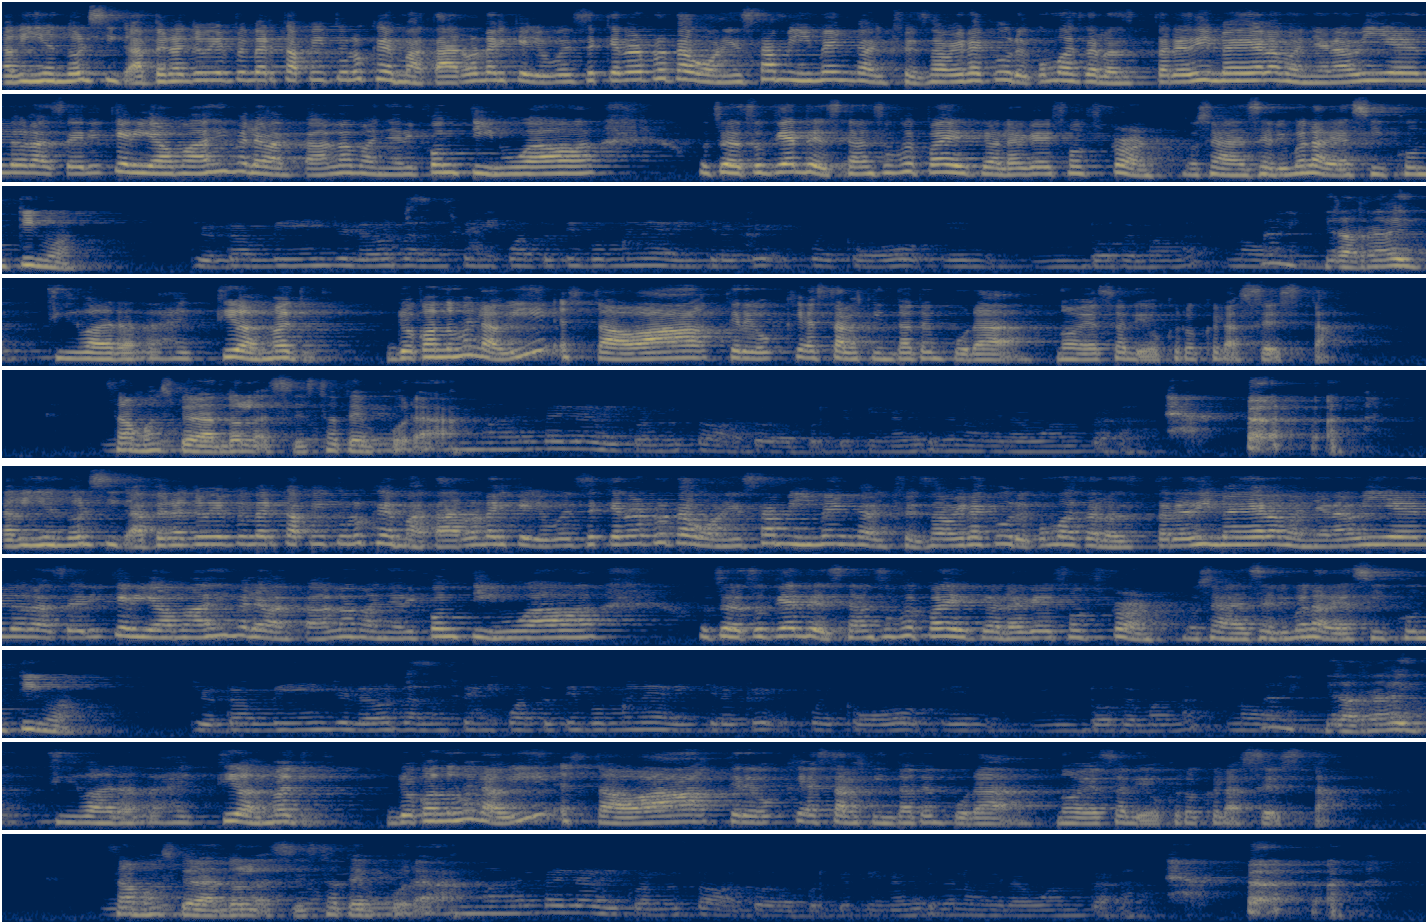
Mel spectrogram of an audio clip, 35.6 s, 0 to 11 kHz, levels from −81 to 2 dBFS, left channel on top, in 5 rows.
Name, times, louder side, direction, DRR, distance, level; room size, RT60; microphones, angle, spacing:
voice 1, 0.0-14.6 20.5-21.3 21.6-22.9 23.3-28.0 29.0-29.8 30.2-30.7 34.3-35.2, left 3 dB, 30° left, 6 dB, 0.4 m, -30 dB
voice 2, 15.2-21.6 22.6-23.0 29.0-34.2, equal, 20° right, 0 dB, 1.6 m, -47 dB
14.5 x 6.3 x 2.3 m, 0.74 s
head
